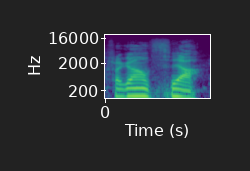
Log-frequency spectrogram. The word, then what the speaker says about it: Fragancia: Ska det inte uttalas så på spanska? Fragancia. Är det rätt?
